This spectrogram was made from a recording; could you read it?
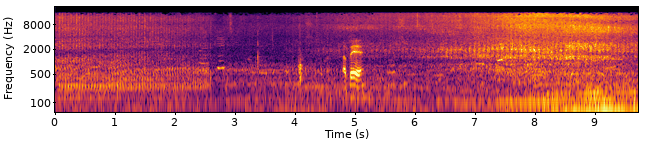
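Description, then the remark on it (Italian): A Jeep engine idles with a steady, low rumbling drone throughout, swelling slightly toward the end, while a person speaks briefly over it and a few short clicks break through. “Questa è bella come Jeep. Guarda che bella che è sta Jeep.”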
